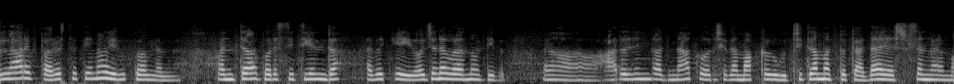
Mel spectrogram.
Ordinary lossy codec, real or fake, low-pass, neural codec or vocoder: none; fake; 7.2 kHz; codec, 16 kHz in and 24 kHz out, 0.6 kbps, FocalCodec, streaming, 4096 codes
